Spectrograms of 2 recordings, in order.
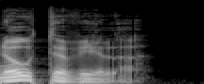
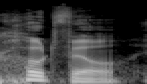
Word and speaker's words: Hauteville: It reached the home of Tancred, a relatively poor minor nobleman who lived in the castle in Hauteville, or Hauteville in English pronunciation, a small town on the Cotentin Peninsula.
